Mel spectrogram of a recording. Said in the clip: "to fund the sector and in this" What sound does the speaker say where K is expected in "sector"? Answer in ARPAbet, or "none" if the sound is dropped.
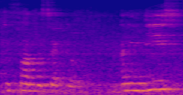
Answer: K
